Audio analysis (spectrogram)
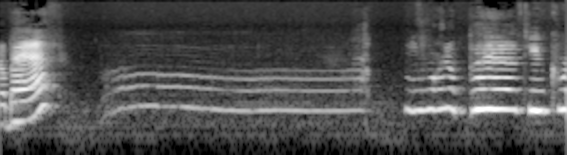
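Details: Leo, a grumpy pet cat, caterwauling out of the blue while being held indoors: a sharp rising yowl, then a long steady droning moan, followed by louder wavering yowls mixed with a person's voice.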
